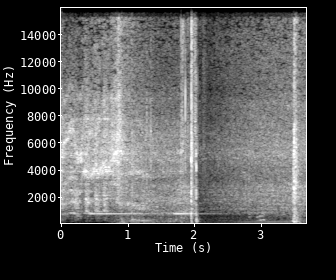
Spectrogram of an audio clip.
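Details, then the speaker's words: 2009 Dodge Ram at steady idle after exhaust manifold bolt replacement (aluminum head, manifold checked and found not cracked); the earlier exhaust-side ticking is gone and the engine runs clean and even. Normal idle. "as you listen the ticking sound is all gone yay"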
